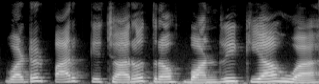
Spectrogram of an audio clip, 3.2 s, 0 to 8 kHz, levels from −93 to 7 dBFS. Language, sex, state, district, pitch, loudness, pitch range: Hindi, female, Jharkhand, Garhwa, 260 Hz, -17 LUFS, 235-300 Hz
